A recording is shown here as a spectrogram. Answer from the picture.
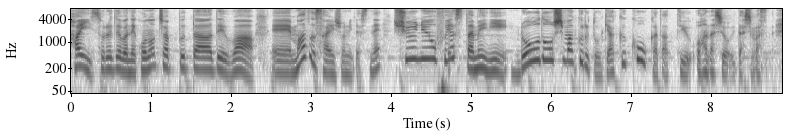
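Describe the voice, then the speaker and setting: A woman at medium pitch speaks at a moderate pace with hardly any pauses and very wide pitch swings. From Tokai region, Japan. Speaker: podcast host, business owner. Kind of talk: solo talk radio monologue.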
